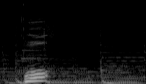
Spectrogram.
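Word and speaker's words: を: Wo. Wo. But in reality, you're safe to just pronounce it like the lone O vowel.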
